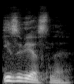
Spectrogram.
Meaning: 1. it is (well) known 2. short neuter singular of изве́стный (izvéstnyj)
- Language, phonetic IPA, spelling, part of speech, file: Russian, [ɪzˈvʲesnə], известно, adjective, Ru-известно.ogg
